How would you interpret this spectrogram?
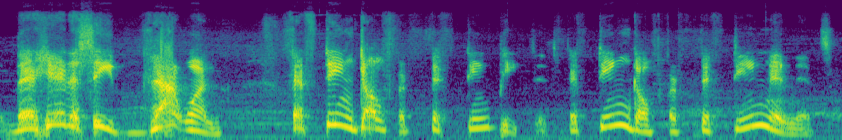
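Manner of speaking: high, pushy street hawker voice; eager halfling hawker. Acted. Bavik hawks the visit to the party, high and pushy. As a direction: sell it hard, pitched well up. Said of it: "He says".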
